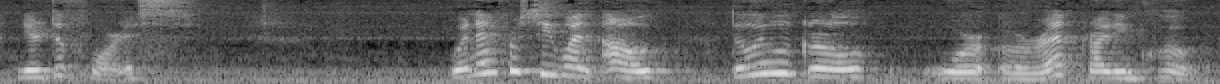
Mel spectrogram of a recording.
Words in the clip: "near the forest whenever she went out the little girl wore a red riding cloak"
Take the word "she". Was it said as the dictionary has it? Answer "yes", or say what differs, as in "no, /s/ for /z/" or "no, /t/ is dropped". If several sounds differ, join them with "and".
no, /s/ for /ʃ/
